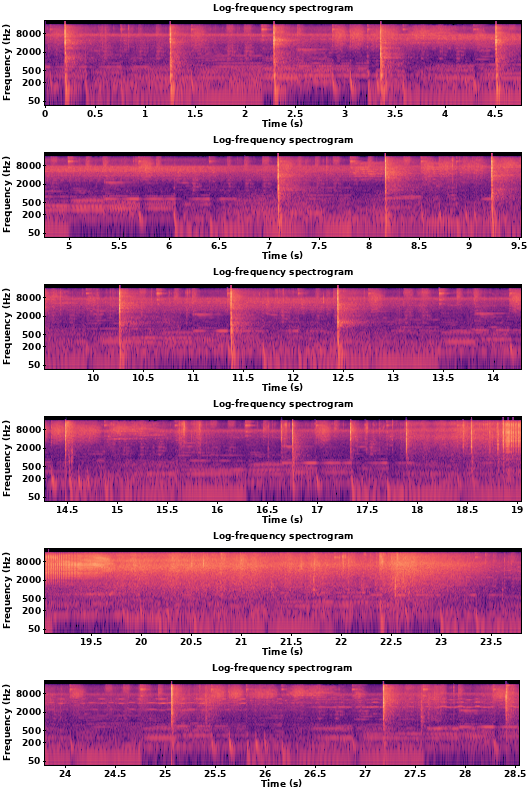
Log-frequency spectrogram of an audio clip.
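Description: Large knife chopping into wood, sharp strikes about once a second with a few pauses, over background music. A broad swell of noise rises and falls about two-thirds of the way in.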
